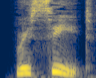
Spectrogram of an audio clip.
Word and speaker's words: receipt: Receipt /receipt/ the P is silent.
